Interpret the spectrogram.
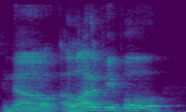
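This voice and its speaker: A young podcast co-host speaks a little slowly, his slightly high voice fairly even in intonation. Nasal from congestion, he keeps the casual chat laid-back and rambling, and the room echoes noticeably.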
